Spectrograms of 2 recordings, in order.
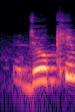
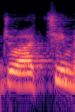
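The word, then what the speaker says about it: Joachim: और ये जोखिम नहीं, जोआचिम है। कुछ इंग्लिश में स्पेलिंग ऐसी है कि वो जोखिम भी हम उसको पढ़ सकते हैं, पर पिता का नाम मरियम के जो आचिम था।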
